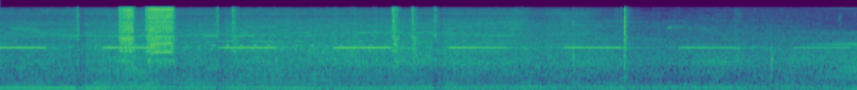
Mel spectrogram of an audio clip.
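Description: A vehicle's reversing alarm beeping, one steady high tone about once a second, over a steady low hum. A few sharp cracks cut through, the loudest about a second in.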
